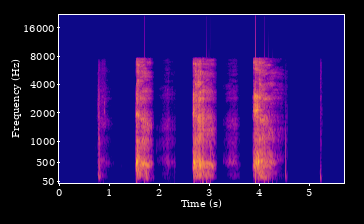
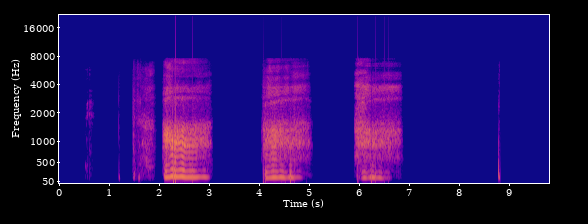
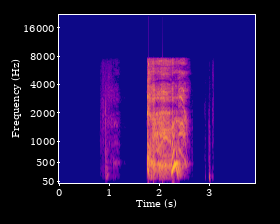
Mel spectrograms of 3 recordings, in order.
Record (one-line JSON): {"three_cough_length": "5.7 s", "three_cough_amplitude": 31827, "three_cough_signal_mean_std_ratio": 0.29, "exhalation_length": "9.8 s", "exhalation_amplitude": 11733, "exhalation_signal_mean_std_ratio": 0.38, "cough_length": "3.9 s", "cough_amplitude": 32768, "cough_signal_mean_std_ratio": 0.34, "survey_phase": "beta (2021-08-13 to 2022-03-07)", "age": "65+", "gender": "Female", "wearing_mask": "No", "symptom_cough_any": true, "symptom_runny_or_blocked_nose": true, "symptom_fatigue": true, "symptom_onset": "4 days", "smoker_status": "Ex-smoker", "respiratory_condition_asthma": false, "respiratory_condition_other": false, "recruitment_source": "Test and Trace", "submission_delay": "1 day", "covid_test_result": "Positive", "covid_test_method": "RT-qPCR", "covid_ct_value": 15.5, "covid_ct_gene": "ORF1ab gene", "covid_ct_mean": 16.0, "covid_viral_load": "5700000 copies/ml", "covid_viral_load_category": "High viral load (>1M copies/ml)"}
